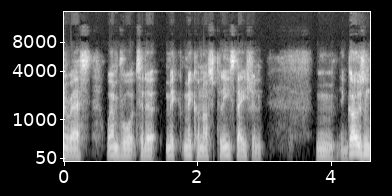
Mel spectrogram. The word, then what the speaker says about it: Mykonos: Mykonos, yeah.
